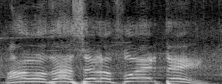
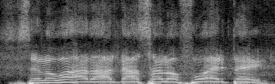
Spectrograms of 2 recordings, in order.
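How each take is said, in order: First: Loud, high, slower rallying shout; shouting again. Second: Loud, high preacher shout; rally the church to give it everything; shouting exhortation. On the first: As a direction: push them harder, stretching each word. Repeated urging, shouting. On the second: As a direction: pastor firing up the church, shouting. Preacher urging congregation, shouting. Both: Acted.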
